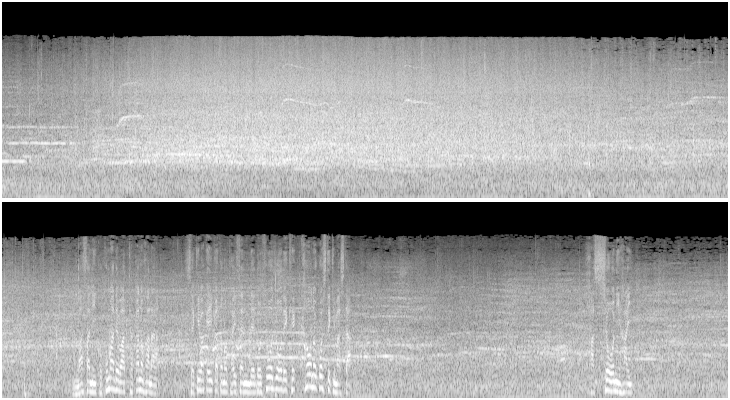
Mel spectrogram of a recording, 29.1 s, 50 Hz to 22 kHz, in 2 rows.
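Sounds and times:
crowd clapping: 0.0s - 21.4s
crowd shouts: 0.0s - 29.0s.

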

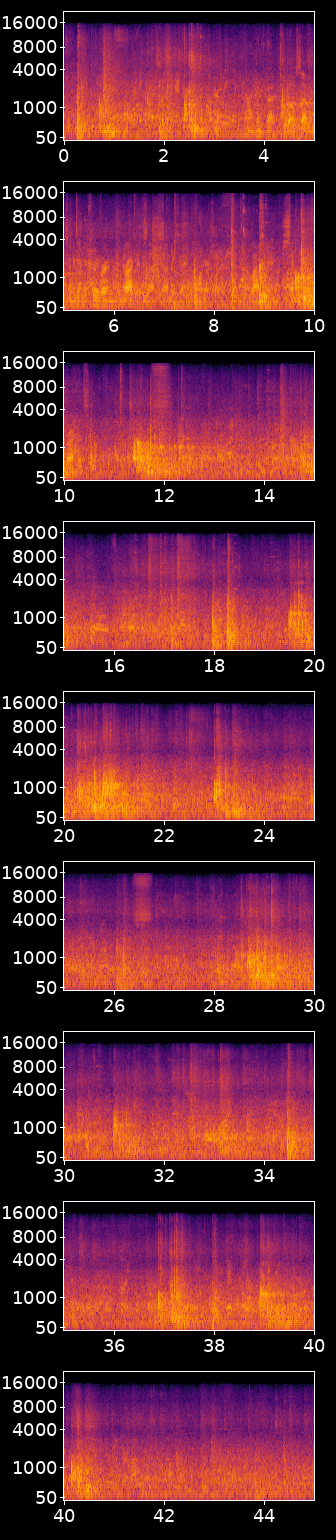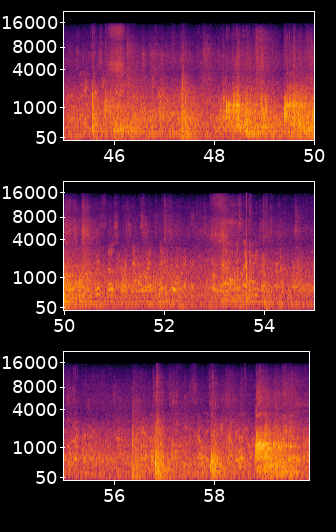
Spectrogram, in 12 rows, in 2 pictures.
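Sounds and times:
indistinct chatter: 0.0s - 59.9s
bowling balls crashing into pins: 19.4s - 26.4s, 27.9s - 36.0s, 36.6s - 40.8s, 45.5s - 50.6s, 55.7s - 59.9s.

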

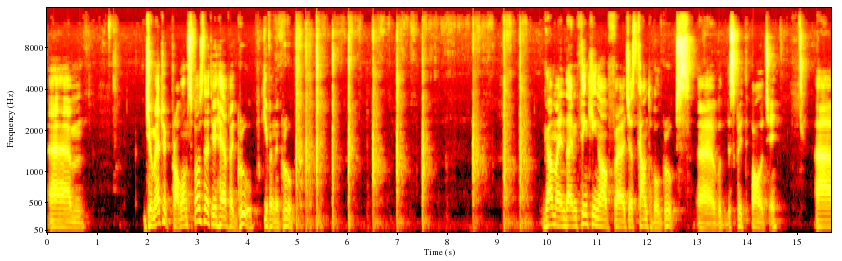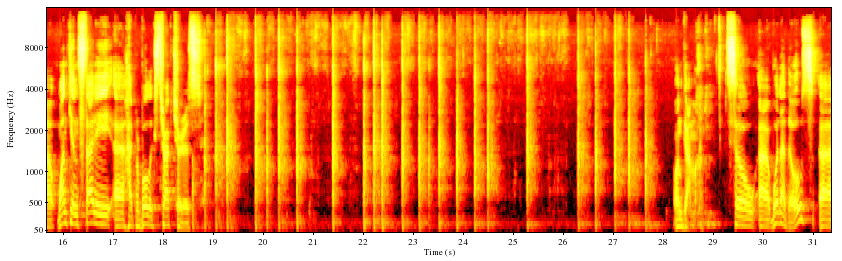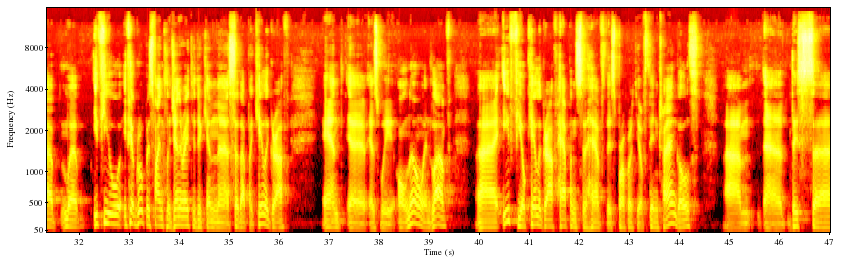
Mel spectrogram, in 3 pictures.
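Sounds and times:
chalk tapping and scratching on blackboard: 4.5s - 9.9s, 18.0s - 28.0s.

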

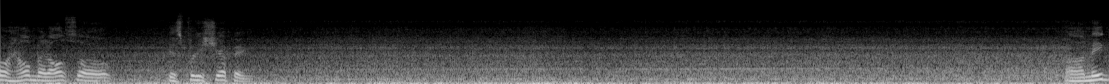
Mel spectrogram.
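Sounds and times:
faint steady whine: 0.0s - 11.0s
wind rushing over microphone: 0.0s - 11.0s.

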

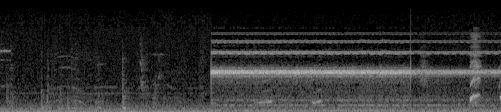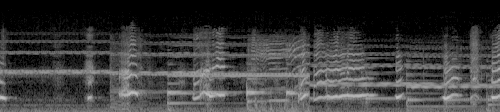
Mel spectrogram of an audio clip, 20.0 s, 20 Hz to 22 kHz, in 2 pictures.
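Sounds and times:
high piercing held tone: 4.2s - 20.0s.

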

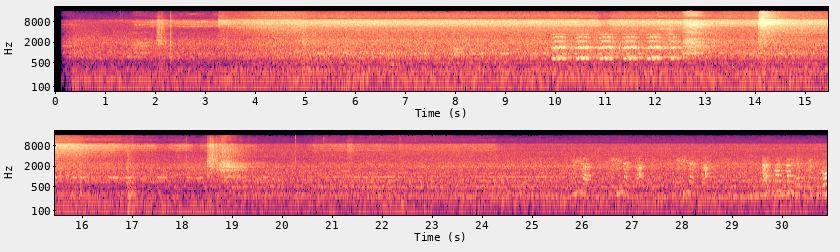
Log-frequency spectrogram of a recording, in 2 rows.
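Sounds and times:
train wheels rumbling: 1.4s - 27.2s
short sharp hisses: 12.6s - 13.1s, 18.5s - 19.4s.

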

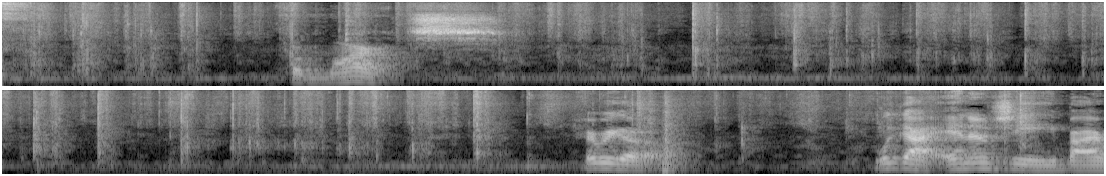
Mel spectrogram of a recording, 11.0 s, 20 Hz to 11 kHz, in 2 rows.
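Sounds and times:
cards being shuffled: 0.0s - 10.0s.

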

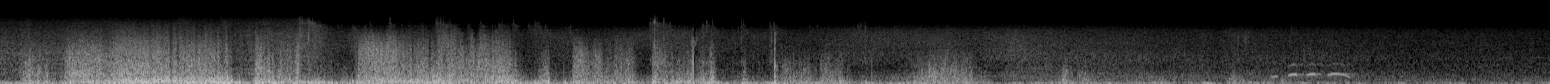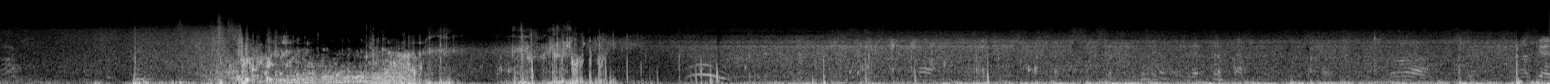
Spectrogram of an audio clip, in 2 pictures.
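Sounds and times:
loud water splashing surge: 0.0s - 6.9s, 16.3s - 27.4s
water pouring into pool: 17.4s - 25.5s.

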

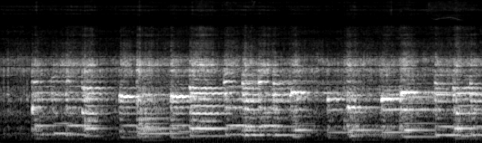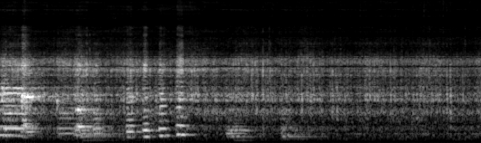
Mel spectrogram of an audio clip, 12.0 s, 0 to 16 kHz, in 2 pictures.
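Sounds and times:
record surface hiss and crackle: 0.0s - 12.0s.

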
